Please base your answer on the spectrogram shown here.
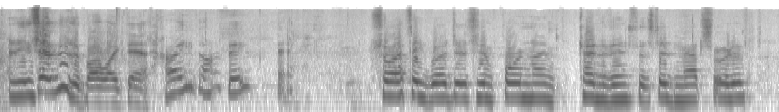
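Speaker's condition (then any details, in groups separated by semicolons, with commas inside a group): Cerebral palsy; unable to type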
